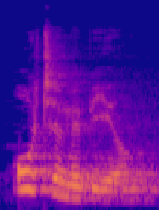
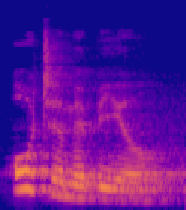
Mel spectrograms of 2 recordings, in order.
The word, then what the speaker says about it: automobile: complicated complicated elevator elevator ordinary ordinary television television automobile automobile critical critical here the strength is on the second syllable biology biology photography photography security security political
